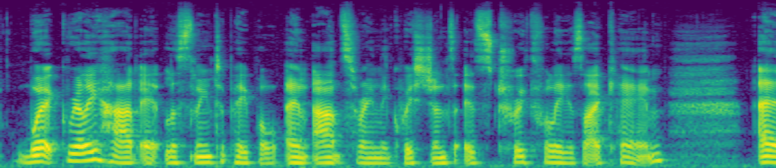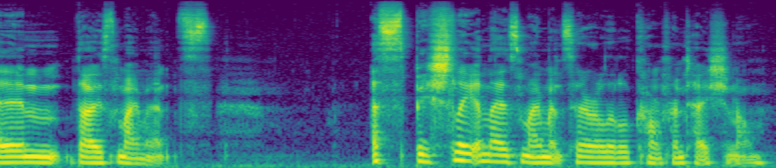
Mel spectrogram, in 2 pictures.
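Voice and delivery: normal talking voice

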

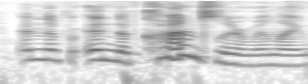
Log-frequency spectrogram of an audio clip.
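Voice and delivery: plain reading voice

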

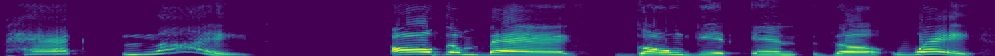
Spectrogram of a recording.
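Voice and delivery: slow, stretched-out delivery; drawn-out quote. Retold or imitated. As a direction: draw out each word of the saying. Quoting Erica's advice, drawn out.

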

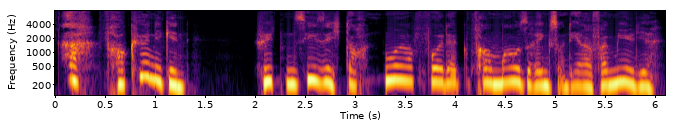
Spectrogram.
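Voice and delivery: put-on high, anxious girl's voice; trembling girl. A narrator's reading. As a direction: warn the queen earnestly. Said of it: "zitterte und bebte Marie und sprach".

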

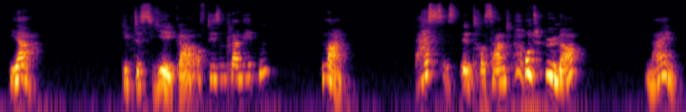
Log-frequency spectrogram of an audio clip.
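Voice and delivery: expressive storybook reading with lively dialogue; animated read-aloud with unhurried pauses; story narration. A narrator's reading. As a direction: read the tale to listeners, letting the pitch swing on quoted speech.

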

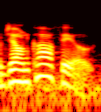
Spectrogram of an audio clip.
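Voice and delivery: ordinary talk, nothing marked

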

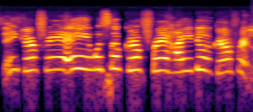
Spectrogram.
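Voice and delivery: put-on high-pitched chummy girlfriend greeting; mock mom-to-her-girlfriends voice; imitating mom's friends. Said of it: "my mom would always do that".

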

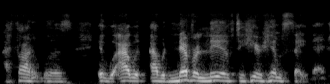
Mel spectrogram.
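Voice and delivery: usual speaking voice

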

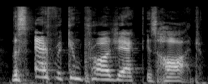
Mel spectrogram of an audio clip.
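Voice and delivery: ordinary delivery

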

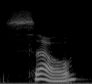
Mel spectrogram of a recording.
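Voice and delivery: normal talking voice

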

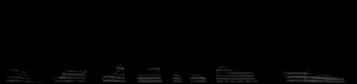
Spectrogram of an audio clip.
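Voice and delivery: barely audible, far from the mic; very faint audio. Real, not acted. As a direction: voice coming through very faintly. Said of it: "Te escucho muy bajito".

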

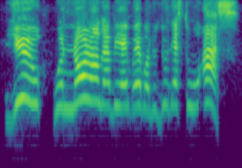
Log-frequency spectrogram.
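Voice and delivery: loud, pounding declaration; forceful shout. Real, not acted. Speaker declaring to the West, loud and forceful. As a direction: hammer the words home at full volume. Repeats his point, rising to a climax.

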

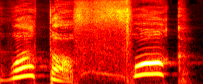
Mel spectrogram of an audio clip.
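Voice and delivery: drawn-out disbelief. Retold or imitated. Reacting to the bitten man's fuss, slow stunned disbelief. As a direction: stretch it out in disbelief.

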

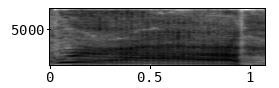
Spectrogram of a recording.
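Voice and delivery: put-on high, loud playful toddler roar; kid's roar. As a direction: roar like the screaming kid running circles. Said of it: "he runs and he's like".

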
